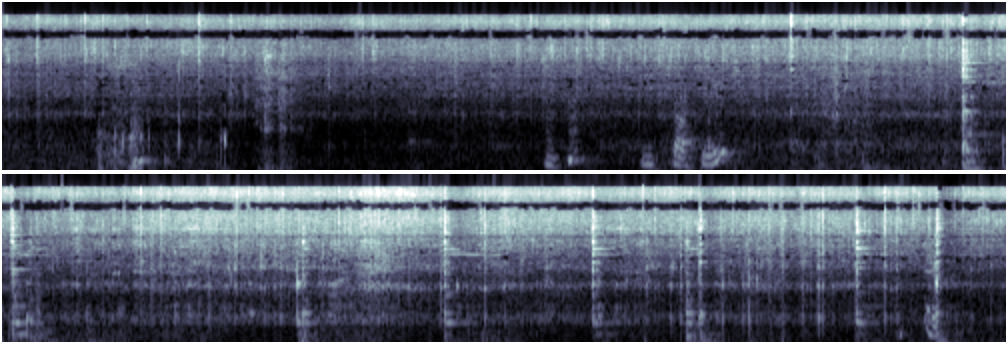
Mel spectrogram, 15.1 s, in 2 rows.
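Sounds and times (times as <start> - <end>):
frying hiss: 0.0 - 15.0
metal spoon stirring in saucepan: 5.9 - 15.0.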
